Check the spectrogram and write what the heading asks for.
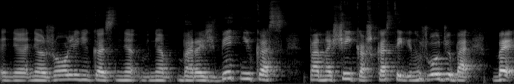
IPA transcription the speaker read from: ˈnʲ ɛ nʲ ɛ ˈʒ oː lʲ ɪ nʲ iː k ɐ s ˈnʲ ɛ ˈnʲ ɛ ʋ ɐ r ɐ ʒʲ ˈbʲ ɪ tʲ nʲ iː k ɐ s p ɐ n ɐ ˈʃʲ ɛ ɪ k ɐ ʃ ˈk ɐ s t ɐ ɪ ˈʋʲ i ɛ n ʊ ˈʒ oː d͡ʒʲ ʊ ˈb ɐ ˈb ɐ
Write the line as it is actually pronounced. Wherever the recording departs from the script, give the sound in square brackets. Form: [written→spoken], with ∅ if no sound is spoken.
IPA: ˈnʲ ɛ nʲ ɛ ˈʒ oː lʲ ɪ nʲ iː k ɐ s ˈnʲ ɛ ˈnʲ ɛ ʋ ɐ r ɐ ʒʲ ˈbʲ ɪ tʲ nʲ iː k ɐ s p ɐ n ɐ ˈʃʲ ɛ ɪ k ɐ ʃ ˈk ɐ s t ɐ ɪ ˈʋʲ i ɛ n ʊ ˈʒ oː d͡ʒʲ ʊ ˈb ɐ ˈb ɐ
